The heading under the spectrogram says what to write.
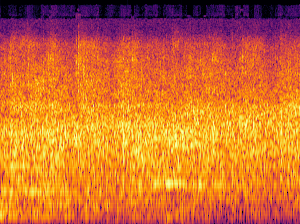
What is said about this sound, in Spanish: Un aplauso para nuestro expositor.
